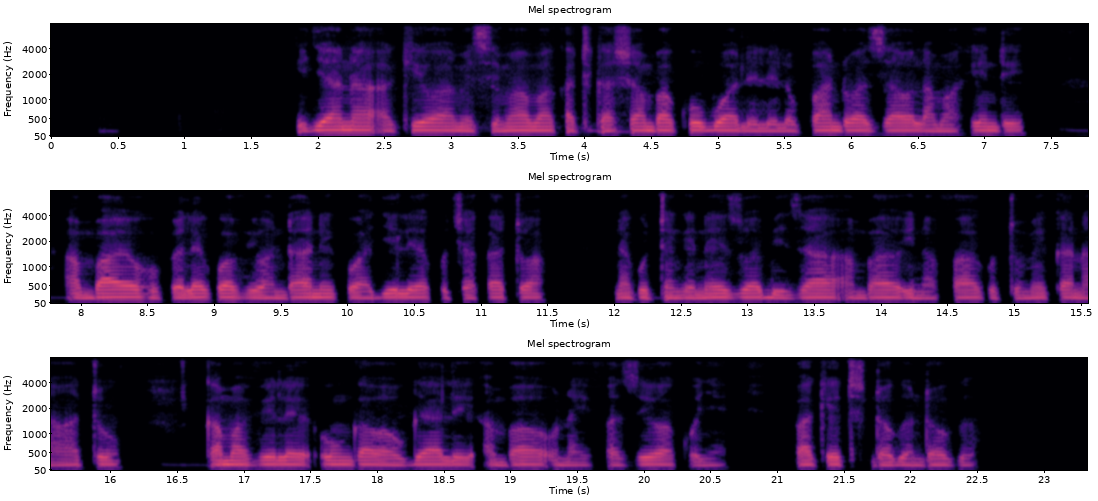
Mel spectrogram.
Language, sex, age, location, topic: Swahili, male, 25-35, Dar es Salaam, agriculture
